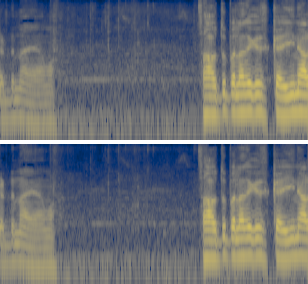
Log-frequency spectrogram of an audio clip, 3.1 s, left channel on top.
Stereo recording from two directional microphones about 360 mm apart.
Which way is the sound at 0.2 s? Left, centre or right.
Right.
